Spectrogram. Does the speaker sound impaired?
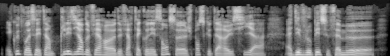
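No.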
